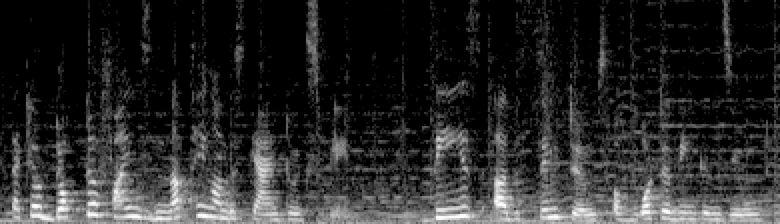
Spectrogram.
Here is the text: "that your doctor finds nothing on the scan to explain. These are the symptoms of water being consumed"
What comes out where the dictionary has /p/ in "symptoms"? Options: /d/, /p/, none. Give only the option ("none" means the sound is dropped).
/p/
